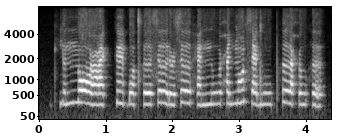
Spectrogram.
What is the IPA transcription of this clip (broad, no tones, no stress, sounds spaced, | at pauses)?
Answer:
pʰ j ə nː ɔː ʕ æ kː ɛ̃ ɓ ɔ tʰ əː s əː ɾ ə˞ s əː h æ nː uː ħ i ŋ͡m ɔ̃ s æ d uː pʰ əː ħ uː h ə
